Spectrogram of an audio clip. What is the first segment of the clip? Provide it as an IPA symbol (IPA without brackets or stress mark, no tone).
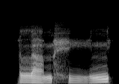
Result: l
